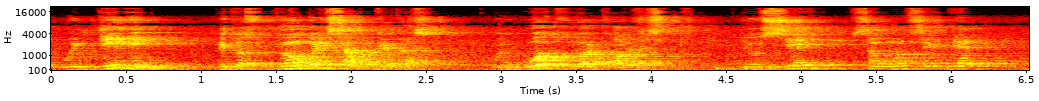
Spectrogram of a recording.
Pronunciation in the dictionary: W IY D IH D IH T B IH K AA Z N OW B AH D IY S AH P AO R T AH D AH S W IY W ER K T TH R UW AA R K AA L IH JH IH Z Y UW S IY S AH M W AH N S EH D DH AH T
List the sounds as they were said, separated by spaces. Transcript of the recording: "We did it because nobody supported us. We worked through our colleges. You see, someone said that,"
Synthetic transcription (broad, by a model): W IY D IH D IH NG B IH K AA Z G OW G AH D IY S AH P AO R T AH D AH S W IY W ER T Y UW AA R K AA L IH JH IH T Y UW S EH S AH M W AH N S EH D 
